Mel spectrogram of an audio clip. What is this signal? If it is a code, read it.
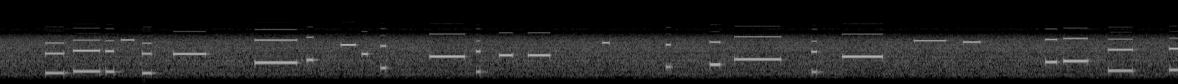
Electronic bleeps of random pitch and length, with radio static. There is no code.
